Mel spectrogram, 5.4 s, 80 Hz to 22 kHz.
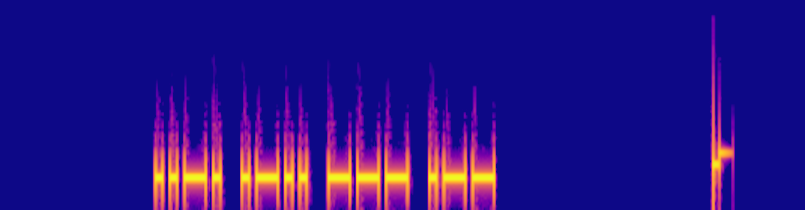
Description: Morse code, heard as a keyed tone, about 25 wpm, 700 Hz. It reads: FLOW
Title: Four Letter Words - 25wpm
